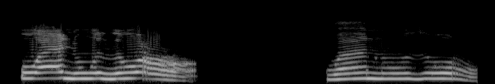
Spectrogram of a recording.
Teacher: wa nu lu itu tidak ada yang tebal. Maka pangkal lidahnya jangan naik. Naik tapi sesuai tidak ditekan ya.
